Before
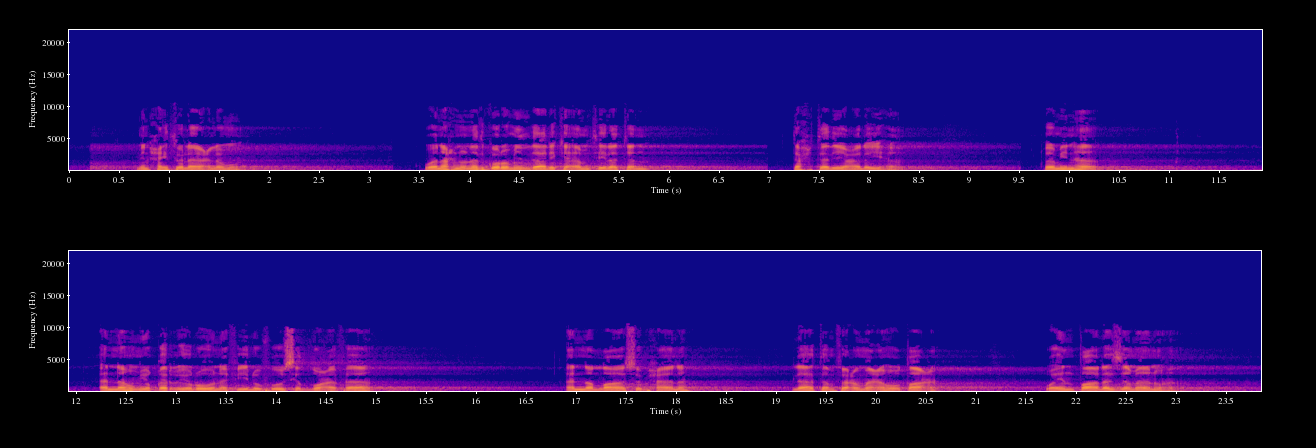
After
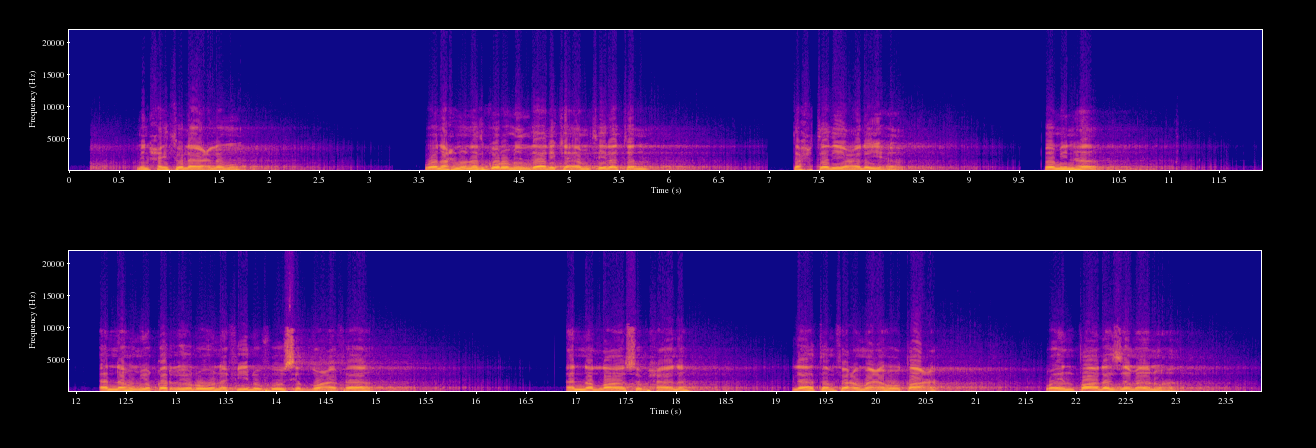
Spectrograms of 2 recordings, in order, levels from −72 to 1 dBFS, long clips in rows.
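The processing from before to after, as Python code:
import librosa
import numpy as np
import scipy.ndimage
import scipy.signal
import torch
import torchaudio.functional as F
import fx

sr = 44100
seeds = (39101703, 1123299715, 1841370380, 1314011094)

y = fx.leveller(x, sr, passes=3)
y = F.gain(torch.from_numpy(y), -2.5).numpy()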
